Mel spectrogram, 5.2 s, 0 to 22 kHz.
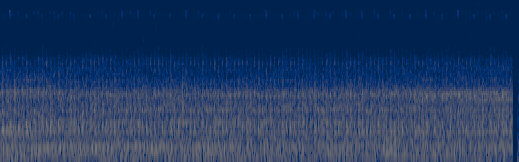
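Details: Mercedes W212 OM651 diesel idling during coolant bleeding to push out residual oil after an oil-into-coolant leak repair: steady, even clatter with a constant beat and no misses or knocks, then shut off; healthy idle.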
